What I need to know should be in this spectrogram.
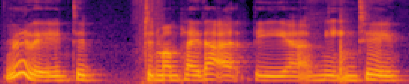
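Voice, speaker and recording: An actress playing a hesitant young daughter who talks in halting, unsure bits. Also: female voice, lowish voice, steady tone, vocal fry.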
